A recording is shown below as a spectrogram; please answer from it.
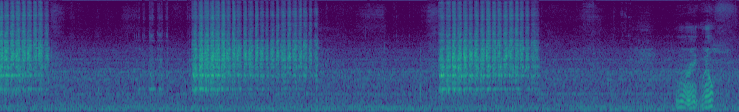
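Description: Engine valves being lapped into their seats with lapping compound during a farm valve job, giving three separate bursts of gritty, rasping back-and-forth rubbing, close and steady, with a brief voice near the end.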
